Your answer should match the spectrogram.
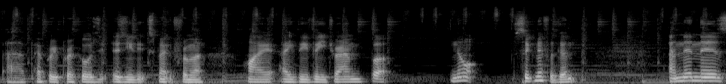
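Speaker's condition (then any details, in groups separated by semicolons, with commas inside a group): No condition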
